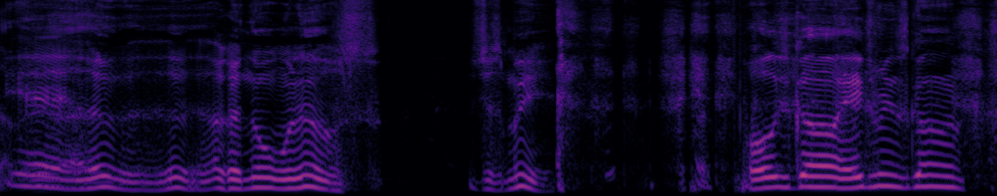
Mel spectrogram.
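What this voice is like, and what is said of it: Rocky Balboa character impression. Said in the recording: “Your Rocky Balboa impersonation is amazing. ... It's exactly what that sounded like. It was spot on.”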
